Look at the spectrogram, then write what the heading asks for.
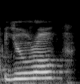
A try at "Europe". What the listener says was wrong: get I get those R sounds instead of being like Europe I want it to sound like EUR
